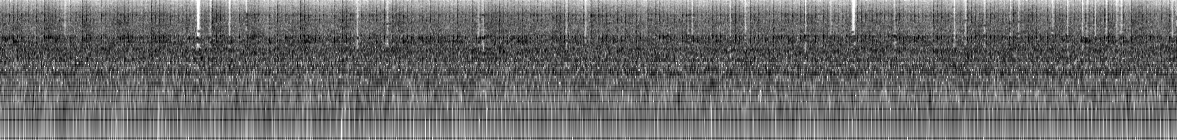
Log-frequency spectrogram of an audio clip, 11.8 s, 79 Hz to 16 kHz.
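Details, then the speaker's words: Craftsman 140cc edger engine after valve lash reset (intake had been set so tight the spring was compressed), oil previously blown out the exhaust; loud, uneven, stumbling single-cylinder running, runs rough but runs; plug change planned, likely oil-fouled. "so all right it runs runs like hammered but it runs"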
